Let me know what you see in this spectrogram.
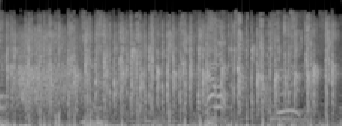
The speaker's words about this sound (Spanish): ¡Fuerte el aplauso!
